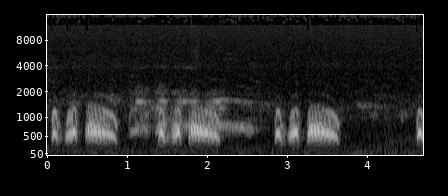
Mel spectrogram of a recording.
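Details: Spotted dove decoy provoking rivals: three quick coo phrases in a row, each two short notes and a drawn-out falling coo, with faint wavering tones between phrases.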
